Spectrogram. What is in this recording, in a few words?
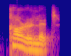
"correlate", Indian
